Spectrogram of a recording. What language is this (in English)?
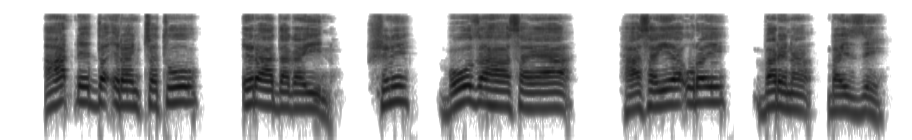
Dawro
